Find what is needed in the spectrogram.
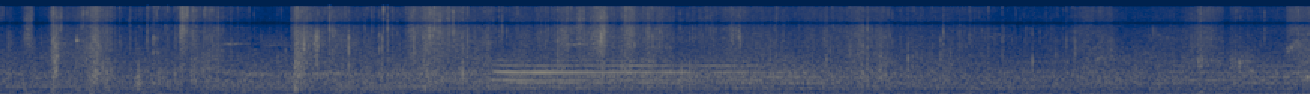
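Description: Footsteps crunching on dry straw mulch, with the rustle of a cloth frost cover being handled and a plastic cloche being lifted off a plant. About three seconds in, a steady chord of several pitches holds for about a second and a half.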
